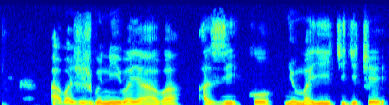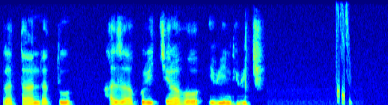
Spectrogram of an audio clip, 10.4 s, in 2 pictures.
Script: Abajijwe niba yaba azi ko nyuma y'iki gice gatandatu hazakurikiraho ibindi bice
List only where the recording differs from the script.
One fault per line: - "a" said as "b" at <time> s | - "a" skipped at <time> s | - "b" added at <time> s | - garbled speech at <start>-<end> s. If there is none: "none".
none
